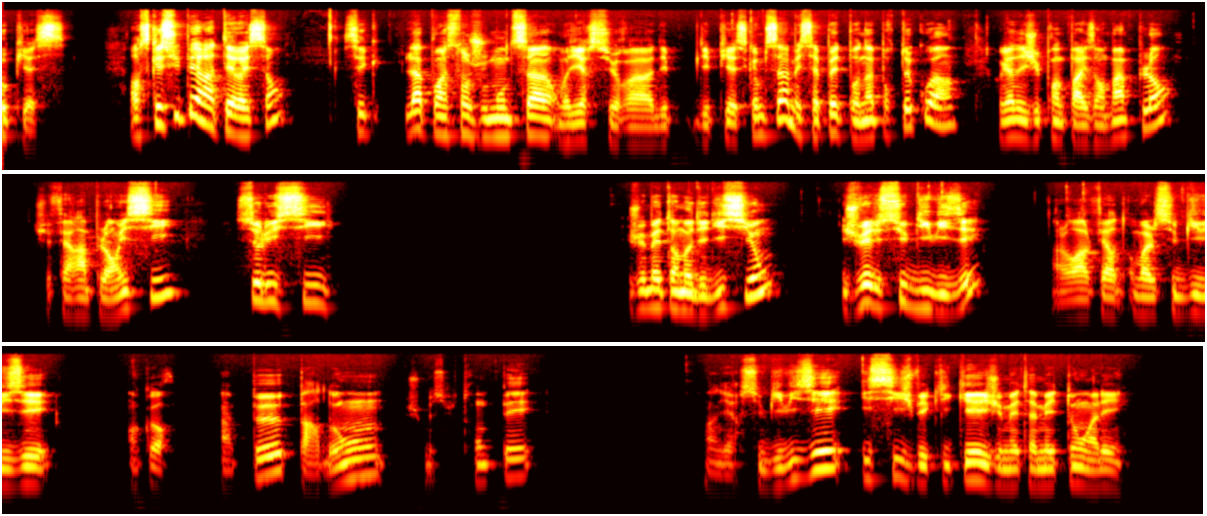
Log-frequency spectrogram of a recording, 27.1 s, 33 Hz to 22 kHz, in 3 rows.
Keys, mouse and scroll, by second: 3.9 Tab, 5.0 x, 6.0-9.9 middle drag, 7.9 shift+a, 9.4-9.9 scroll down 2, 9.9-10.3 scroll up 1, 10.5-15.0 middle drag, 10.5-11.0 scroll up 1, 11.0 w, 13.5 Tab, 15.0-17.2 right drag, 17.2 click, 17.4-22.4 middle drag, 19.0 w, 21.1 Escape, 22.4-24.6 right drag, 24.6 click, 26.8 click.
